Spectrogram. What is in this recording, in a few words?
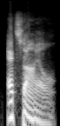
"exile", American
